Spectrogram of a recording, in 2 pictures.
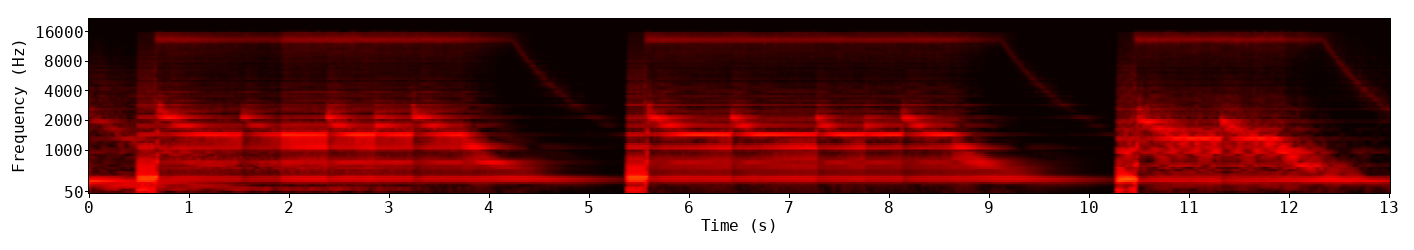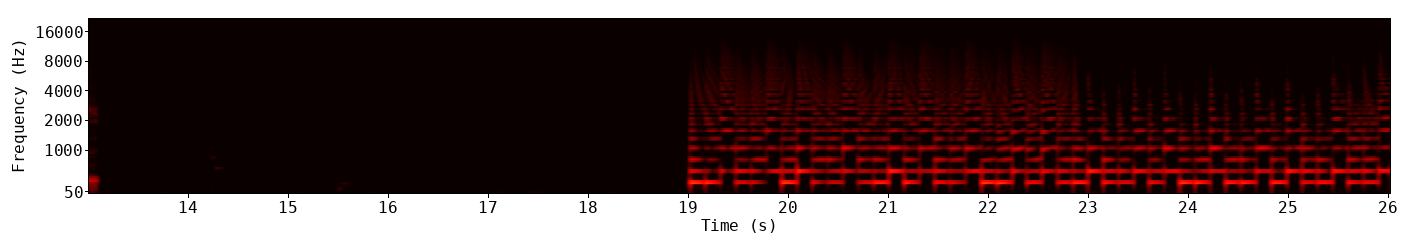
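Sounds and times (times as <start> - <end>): synthesizer chord: 0.0 - 13.1, 19.0 - 25.9
high tone sweeping downward: 5.6 - 13.1.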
